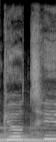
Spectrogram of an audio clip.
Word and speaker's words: guilty: Notice the T here is like a regular T. Guilty. Guilty. That's because it comes right after a consonant.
